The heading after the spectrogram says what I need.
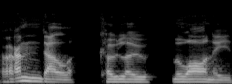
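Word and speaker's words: Randal Kolo Muani: that's the heritage of Randall Kolo Muani, I was told you're supposed to roll the R in Randall. So it's actually Randall Kolo Muani.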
